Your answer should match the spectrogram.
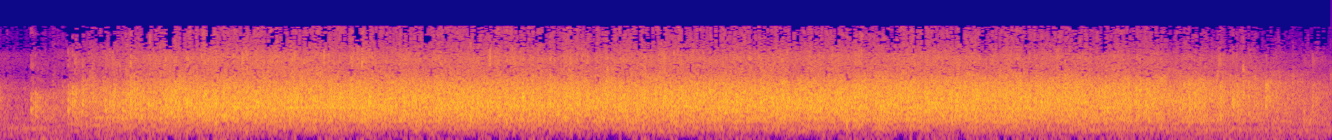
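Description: Sustained applause from an audience during a sermon, a dense steady clatter of many hands clapping that swells quickly, holds loud for about ten seconds, then tapers slightly at the end.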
